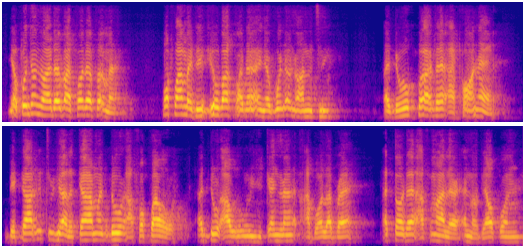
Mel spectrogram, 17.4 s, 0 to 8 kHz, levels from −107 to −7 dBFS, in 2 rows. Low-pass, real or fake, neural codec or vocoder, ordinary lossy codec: 7.2 kHz; fake; codec, 16 kHz, 1 kbps, FunCodec, trained on LibriTTS, 50 frames a second; Opus, 64 kbps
